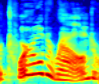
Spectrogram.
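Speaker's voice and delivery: ordinary delivery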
